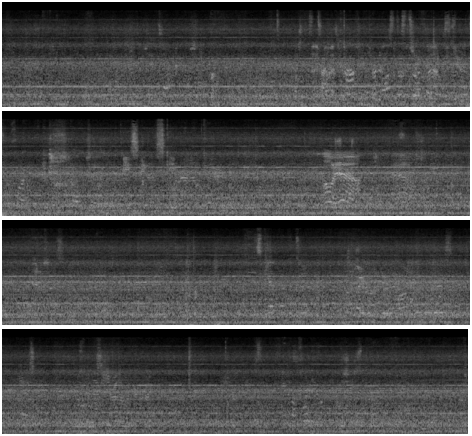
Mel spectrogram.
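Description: Electric rack-railway train of the Gornergratbahn, Abt rack system, running downhill, heard from inside the cab: a steady drone from motors and running gear, with a constant whine and scattered light clicks from the track.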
